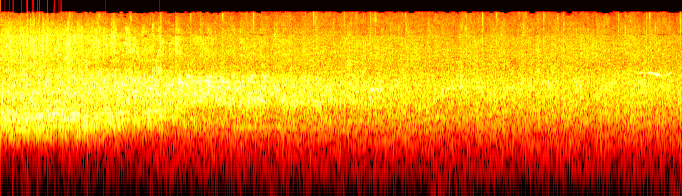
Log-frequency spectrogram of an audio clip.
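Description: A large audience applauding, loudest at first and easing slightly after a couple of seconds.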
